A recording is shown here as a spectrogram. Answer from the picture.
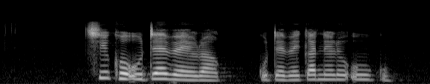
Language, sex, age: Venda, female, 19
